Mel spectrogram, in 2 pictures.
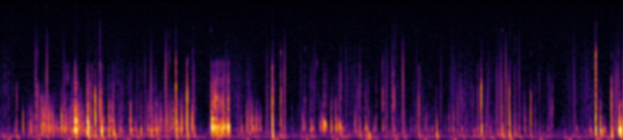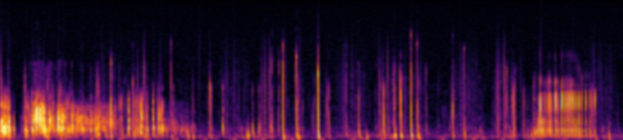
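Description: Long gurgling, bubbling rumbles with crackling pops rise and fade repeatedly; ordinary stomach growling from gas and fluid moving through the gut.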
